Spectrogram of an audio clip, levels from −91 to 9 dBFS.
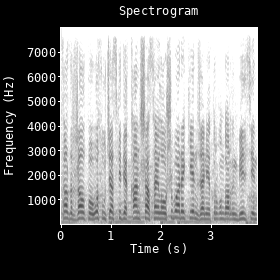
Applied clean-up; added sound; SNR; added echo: none; none; none; none.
